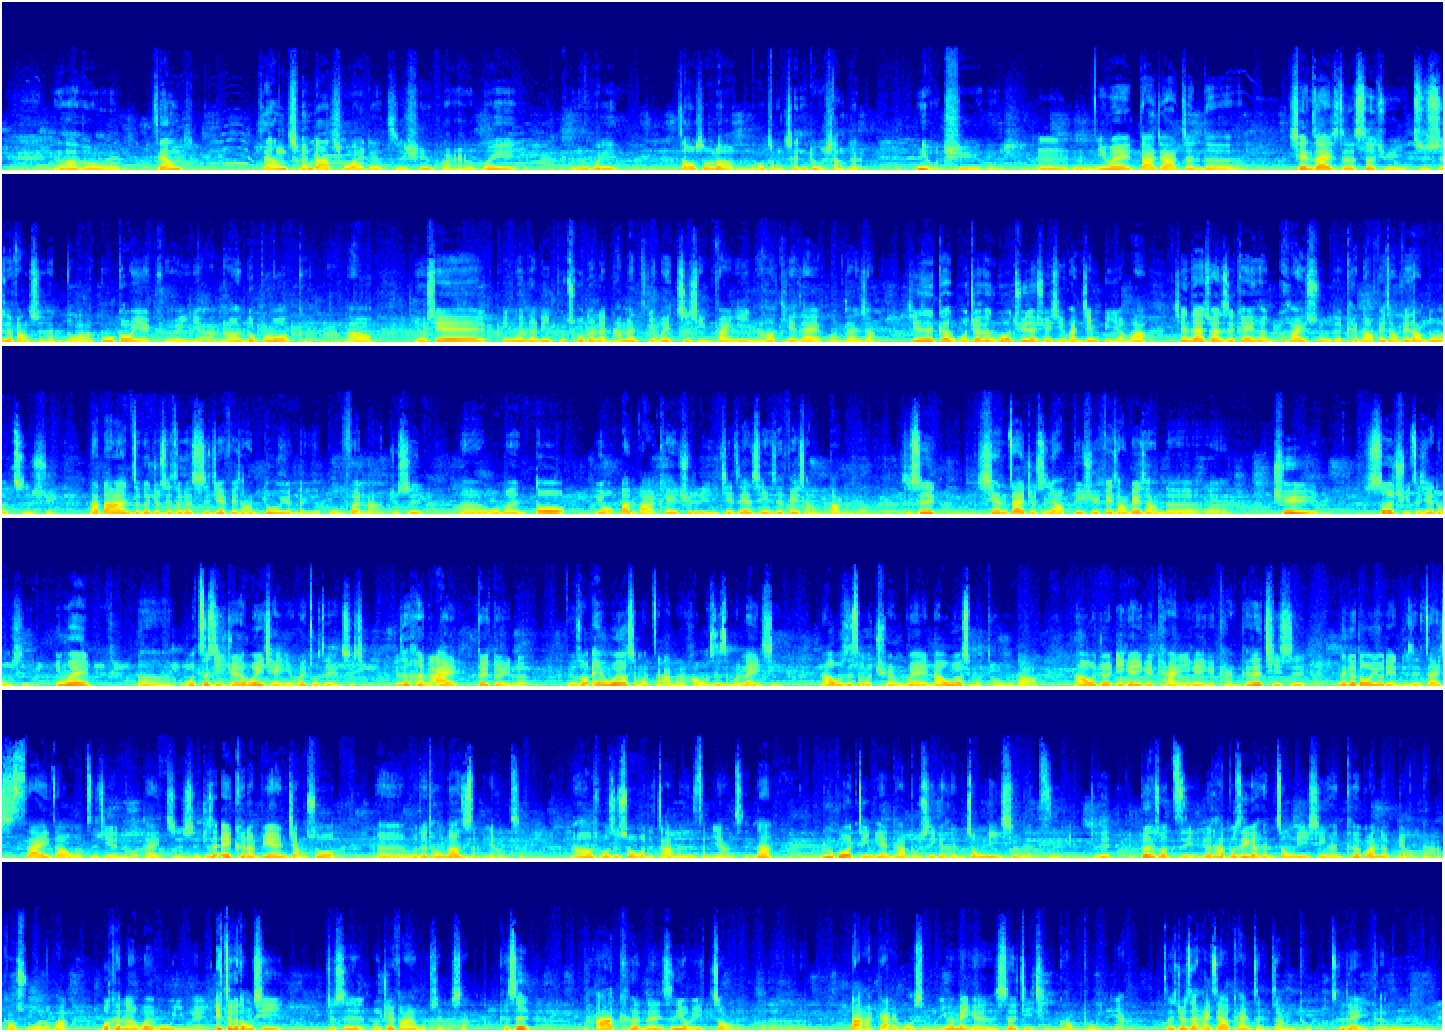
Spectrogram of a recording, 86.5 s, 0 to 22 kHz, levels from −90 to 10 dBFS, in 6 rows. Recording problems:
murmuring crowd; noticeable; throughout; 15 dB below the speech

